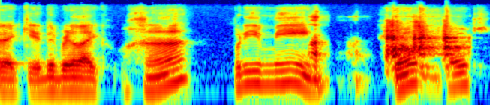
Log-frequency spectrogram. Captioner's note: laughing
